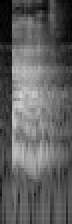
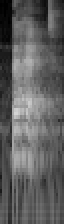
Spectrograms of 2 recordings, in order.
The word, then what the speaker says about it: bad: through a few examples when you mispronounce the butterfly sound you say a quite different word for example bad bad which means something negative something wrong but usually many learners they mispronounce and they say bat bad a bad is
